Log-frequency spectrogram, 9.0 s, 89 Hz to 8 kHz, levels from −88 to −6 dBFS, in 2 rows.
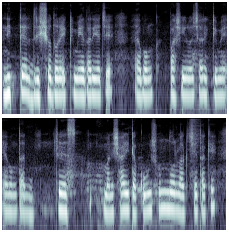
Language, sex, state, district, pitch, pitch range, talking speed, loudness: Bengali, male, Tripura, West Tripura, 185 Hz, 180-195 Hz, 140 wpm, -18 LUFS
